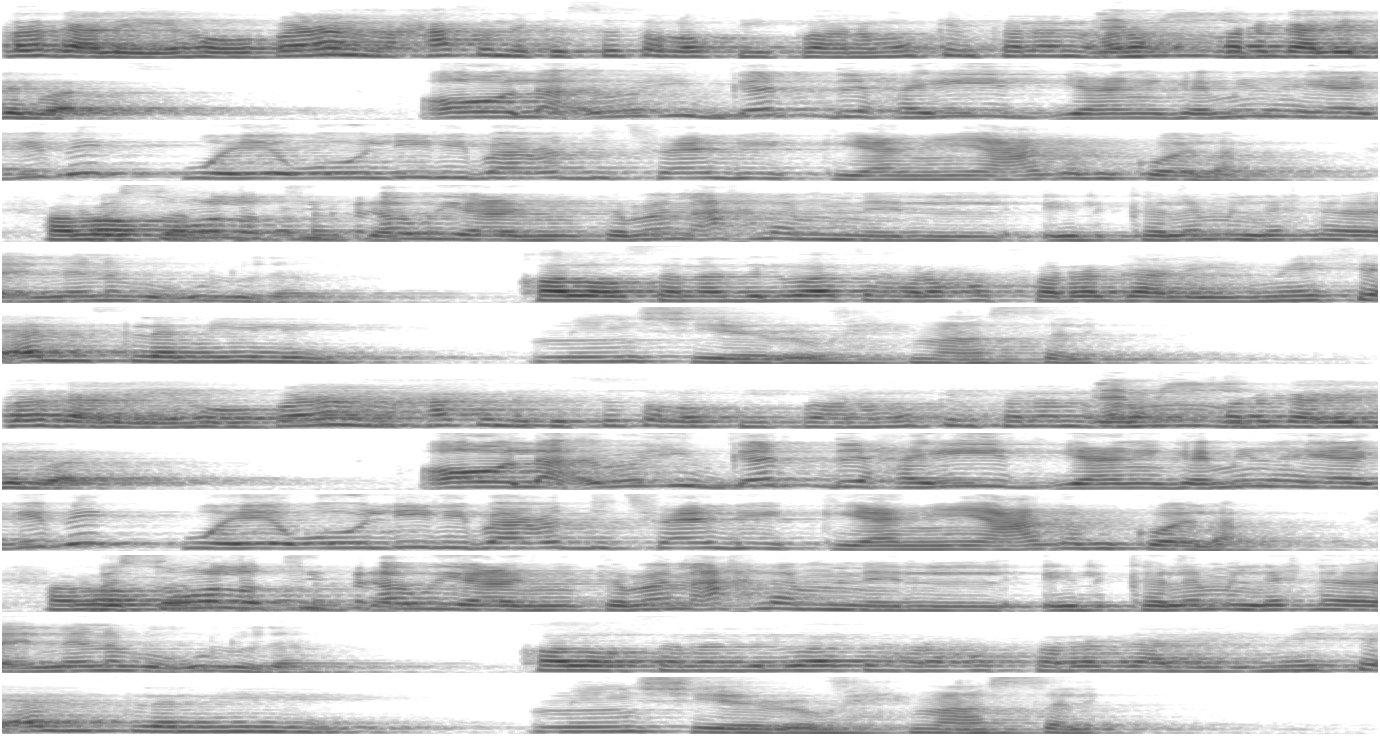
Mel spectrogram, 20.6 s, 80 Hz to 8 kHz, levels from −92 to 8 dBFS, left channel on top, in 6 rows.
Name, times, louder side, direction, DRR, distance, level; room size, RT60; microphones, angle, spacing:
voice 1, 0.0-3.7 10.4-11.2 15.1-18.1, left 3 dB, 65° left, 6 dB, 0.9 m, -29 dB
voice 2, 2.7-3.1 4.5-10.0 10.5-14.6 18.5-19.9, right 2 dB, 20° right, 11 dB, 0.6 m, -32 dB
26.0 x 9.0 x 5.3 m, 0.91 s
head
